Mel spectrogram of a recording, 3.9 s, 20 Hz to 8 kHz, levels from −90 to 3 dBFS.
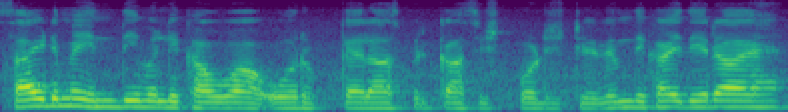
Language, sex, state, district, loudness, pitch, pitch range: Hindi, male, Uttar Pradesh, Shamli, -18 LUFS, 150 Hz, 140-170 Hz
